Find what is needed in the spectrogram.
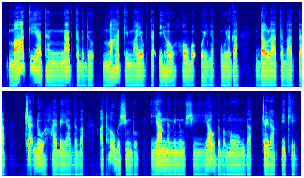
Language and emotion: Manipuri, neutral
